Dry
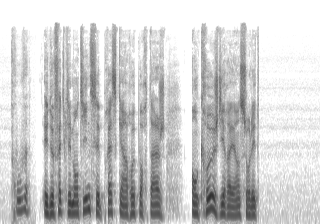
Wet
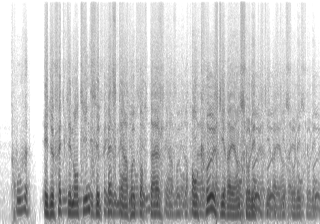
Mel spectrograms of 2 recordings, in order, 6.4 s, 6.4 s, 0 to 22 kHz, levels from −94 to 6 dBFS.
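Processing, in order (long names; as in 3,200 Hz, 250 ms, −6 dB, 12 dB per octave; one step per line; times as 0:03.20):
running median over 15 samples
feedback echo with a long and a short gap by turns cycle 1,209 ms, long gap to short 3 to 1, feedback 38%, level −9.5 dB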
